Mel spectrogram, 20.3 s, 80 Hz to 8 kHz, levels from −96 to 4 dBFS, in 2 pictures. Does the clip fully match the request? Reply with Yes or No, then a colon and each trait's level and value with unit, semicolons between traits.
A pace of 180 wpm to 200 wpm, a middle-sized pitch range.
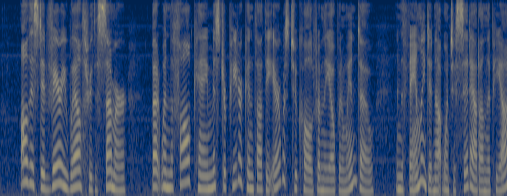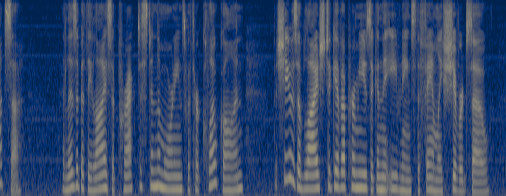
Yes: average, 185 wpm; average, 4.2 semitones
